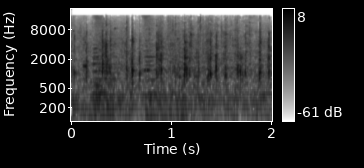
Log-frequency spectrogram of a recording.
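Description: A horse's hooves clip-clopping on cobblestones as a horse-drawn carriage passes: a quick, uneven run of sharp hoof strikes.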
